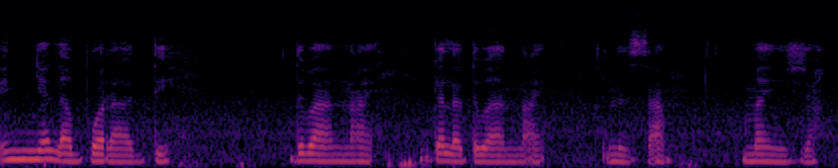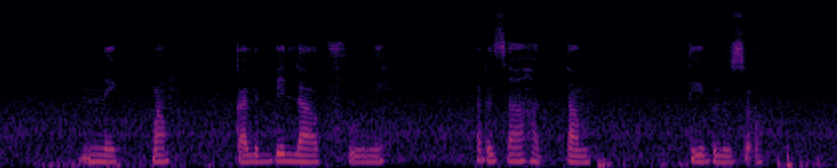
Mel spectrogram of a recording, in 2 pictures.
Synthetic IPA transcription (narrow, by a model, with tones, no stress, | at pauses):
n̩˦ɲɛ˦la˨bɔ˦ɾaː˨dɪ˦ | dɨ˦ba˦na˦ʔɪ˦˨ɡa˦la˨dɨ˦baː˦na̰˦ʔɪ̰˦ | nɨ˨za̰˦ʔa˨m | ma˦n˨ʒa˦ | nɨ˨ | k͡pa˦m | ka˨lɨ˨be˦laː˦fuː˦nɨ˦ | ka̰˨dɨ˨zaː˦ɦa˨ta˦m | teː˦bʊ˦˨lɨ˨zʊ̰˨ʔʊ̰˨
